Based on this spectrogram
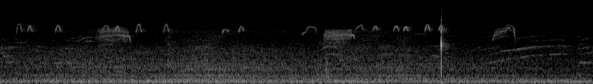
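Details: A very tame common moorhen chick gives rapid, thin, very high peeps, several per second, over a steady low hum and one sharp click.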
